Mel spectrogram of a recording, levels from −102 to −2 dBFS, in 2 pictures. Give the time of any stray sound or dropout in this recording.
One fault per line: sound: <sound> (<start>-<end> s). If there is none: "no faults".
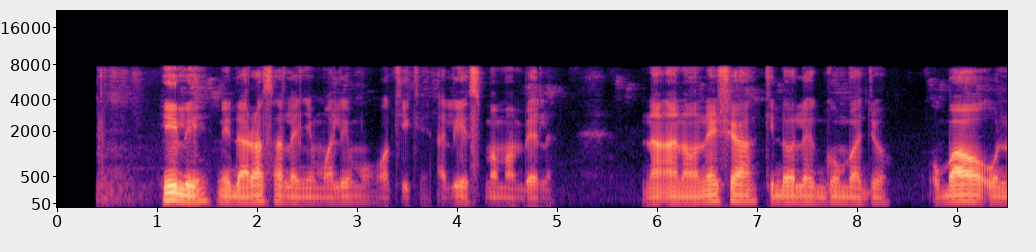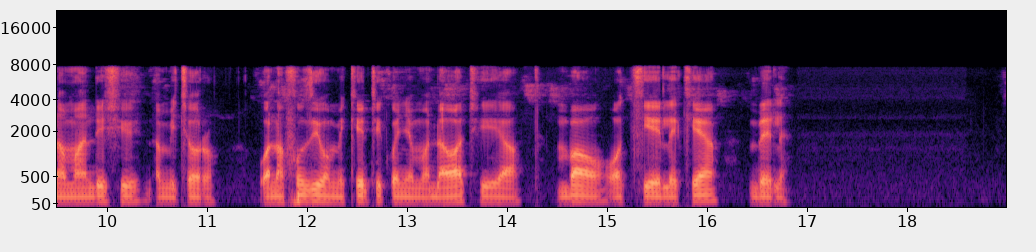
no faults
